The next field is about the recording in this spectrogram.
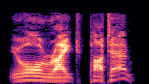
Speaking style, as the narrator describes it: grunted Moody

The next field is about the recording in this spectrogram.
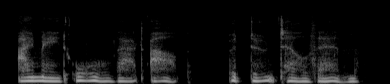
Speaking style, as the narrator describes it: she whisper in my ear

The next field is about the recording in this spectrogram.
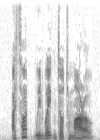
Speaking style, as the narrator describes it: she began timidly

